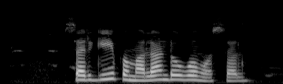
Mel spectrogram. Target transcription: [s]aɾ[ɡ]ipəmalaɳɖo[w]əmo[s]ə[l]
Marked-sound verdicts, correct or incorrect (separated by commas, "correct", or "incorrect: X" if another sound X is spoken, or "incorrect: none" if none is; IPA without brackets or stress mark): correct, correct, correct, correct, correct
